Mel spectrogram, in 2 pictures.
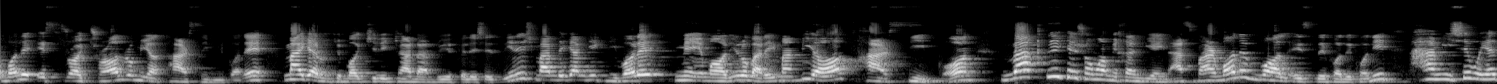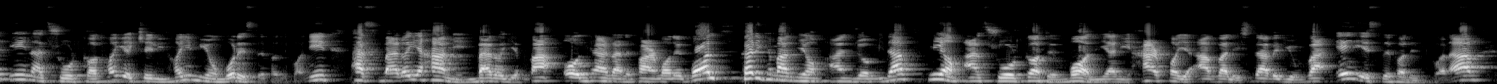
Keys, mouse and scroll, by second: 10.4 middle click, 10.6 scroll down 1, 24.6 typing.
